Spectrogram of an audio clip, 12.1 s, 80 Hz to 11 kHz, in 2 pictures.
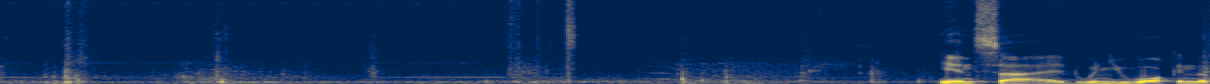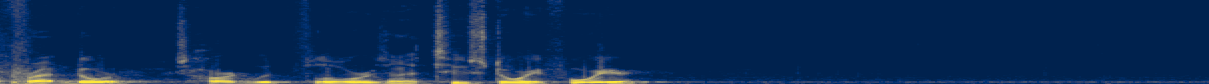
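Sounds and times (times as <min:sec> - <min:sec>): steady background hum: 0:00.0 - 0:12.0.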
